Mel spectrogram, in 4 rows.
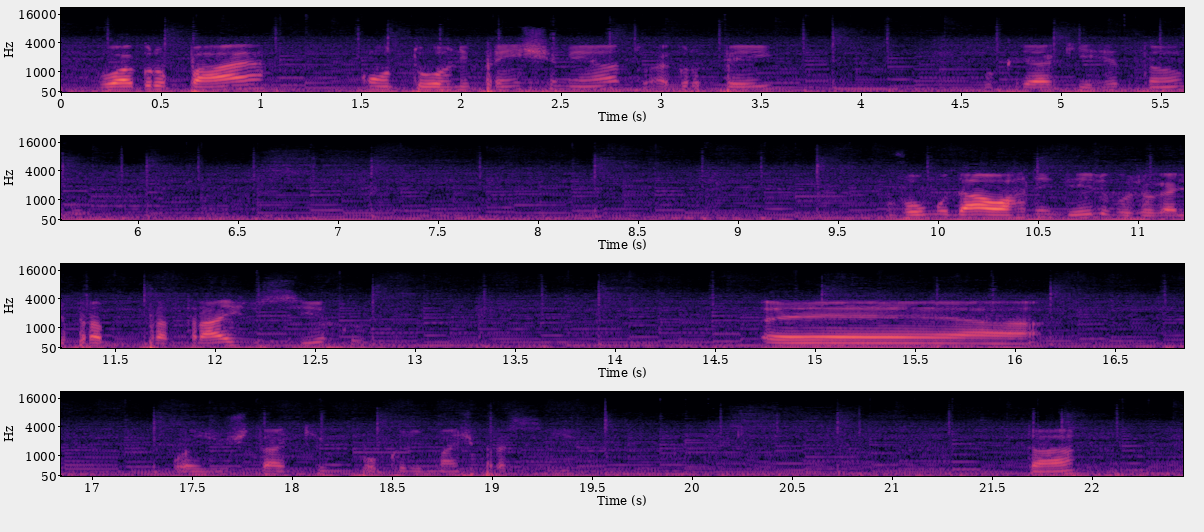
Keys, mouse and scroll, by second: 0.4 click, 1.5 click, 4.6 shift+click, 6.3 click, 7.1 click, 7.8 click, 8.5-11.7 typing, 14.9 click, 19.6-20.6 drag, 21.1 click, 22.0 click.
